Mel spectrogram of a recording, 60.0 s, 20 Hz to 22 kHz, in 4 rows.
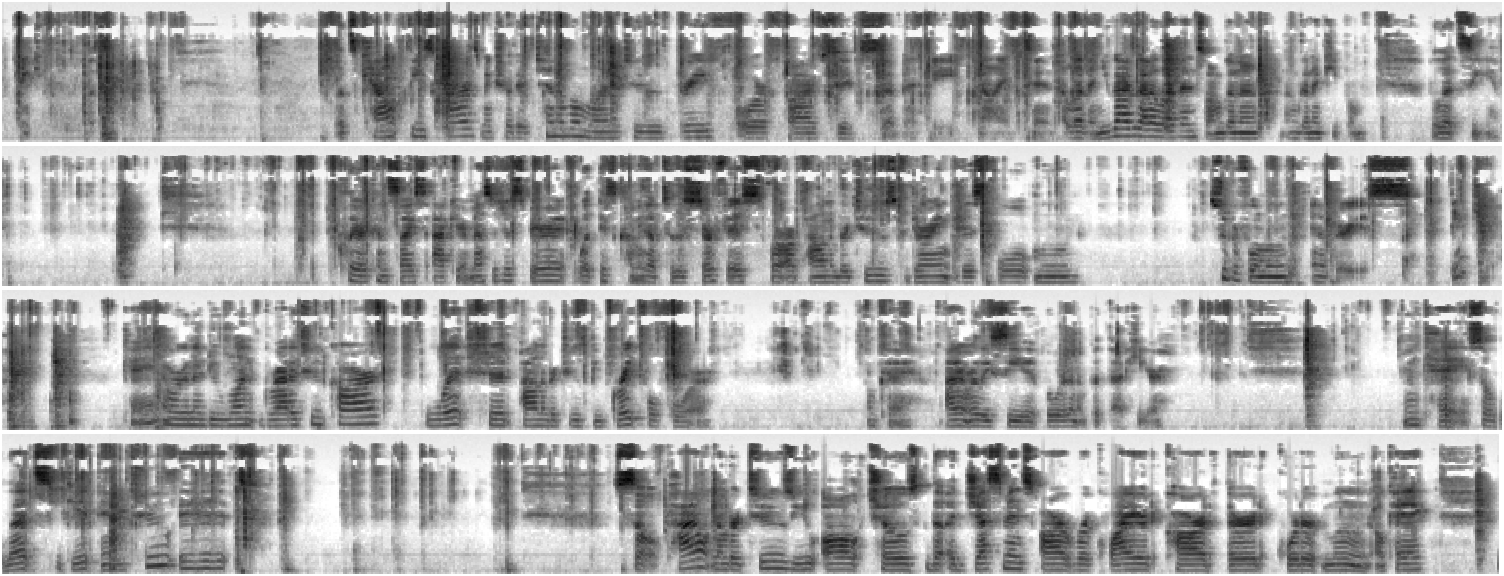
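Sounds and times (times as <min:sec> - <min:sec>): cards rustling: 0:02.6 - 0:11.9, 0:15.4 - 0:25.0, 0:32.9 - 0:37.0, 0:41.8 - 0:43.6, 0:45.2 - 0:51.3
cards shuffling: 0:02.6 - 0:11.9, 0:15.4 - 0:25.0, 0:33.6 - 0:37.0, 0:41.9 - 0:43.6, 0:45.2 - 0:51.3.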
